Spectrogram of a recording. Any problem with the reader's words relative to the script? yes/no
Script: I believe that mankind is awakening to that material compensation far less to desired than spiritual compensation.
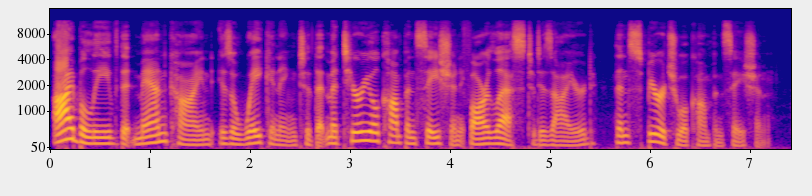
no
